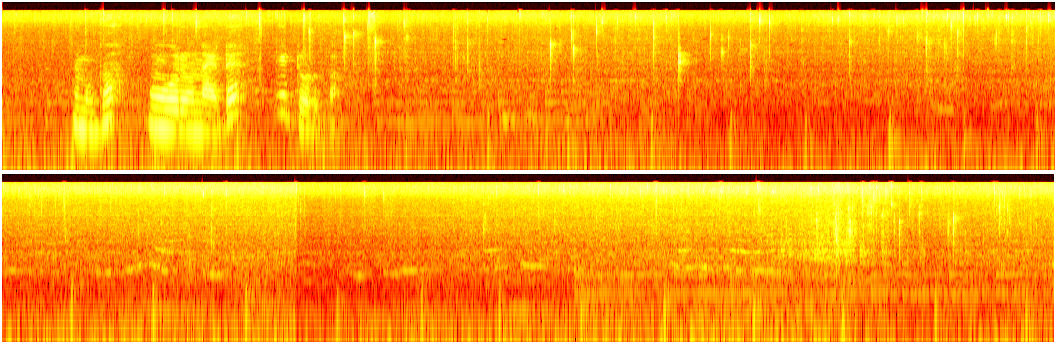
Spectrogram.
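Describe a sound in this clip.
Dough patties drop into hot oil with a sharp hiss.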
